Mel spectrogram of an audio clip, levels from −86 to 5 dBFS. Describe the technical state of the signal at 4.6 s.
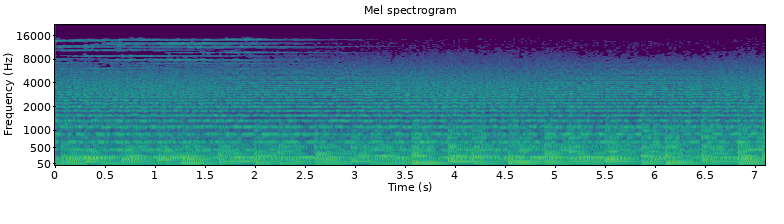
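At 4.61 s there is a single sharp click. It is most likely dropped samples. A fraction of a millisecond goes missing, so the waveform jumps straight to a later value. Nothing audible is lost. The step itself makes the click.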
